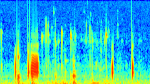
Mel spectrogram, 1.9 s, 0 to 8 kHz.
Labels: {"label": "biophony, knock croak", "recorder": "SoundTrap 300"}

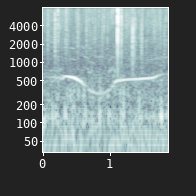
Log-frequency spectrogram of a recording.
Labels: {"label": "biophony", "recorder": "SoundTrap 300"}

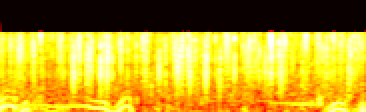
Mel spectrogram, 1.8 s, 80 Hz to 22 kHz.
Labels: {"label": "biophony, cascading saw", "recorder": "SoundTrap 600 or HydroMoth"}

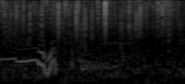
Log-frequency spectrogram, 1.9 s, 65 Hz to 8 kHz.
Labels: {"label": "biophony, cascading saw", "recorder": "SoundTrap 600 or HydroMoth"}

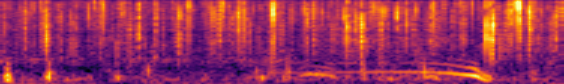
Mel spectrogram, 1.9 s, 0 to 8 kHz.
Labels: {"label": "biophony, cascading saw", "recorder": "SoundTrap 600 or HydroMoth"}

